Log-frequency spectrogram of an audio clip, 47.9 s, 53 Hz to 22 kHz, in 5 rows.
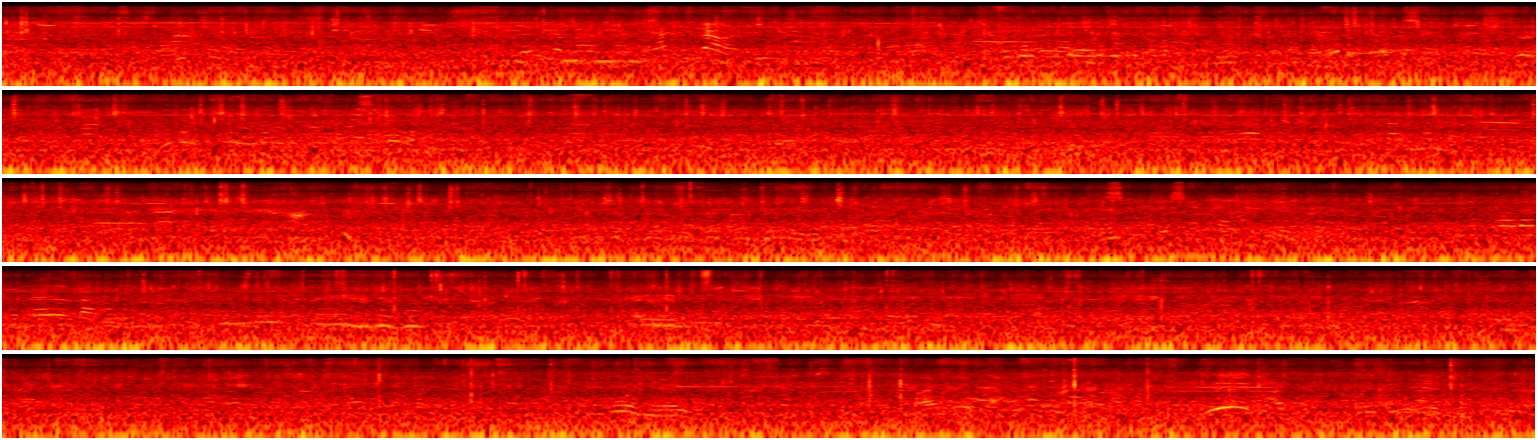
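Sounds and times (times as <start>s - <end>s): murmur of voices: 0.0s - 47.9s.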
